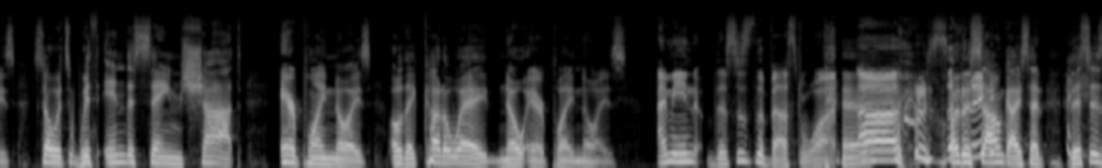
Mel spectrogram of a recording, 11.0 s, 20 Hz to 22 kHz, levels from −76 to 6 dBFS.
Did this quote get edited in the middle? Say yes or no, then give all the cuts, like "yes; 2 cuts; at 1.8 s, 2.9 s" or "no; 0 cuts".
yes; 2 cuts; at 7.0 s, 8.3 s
